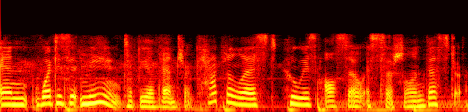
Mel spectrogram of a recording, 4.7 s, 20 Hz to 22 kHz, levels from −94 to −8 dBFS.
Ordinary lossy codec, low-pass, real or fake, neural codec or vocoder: AAC, 48 kbps; 7.2 kHz; fake; codec, 44.1 kHz, 7.8 kbps, Pupu-Codec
